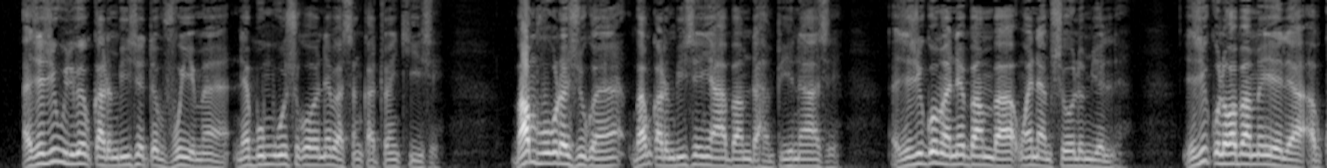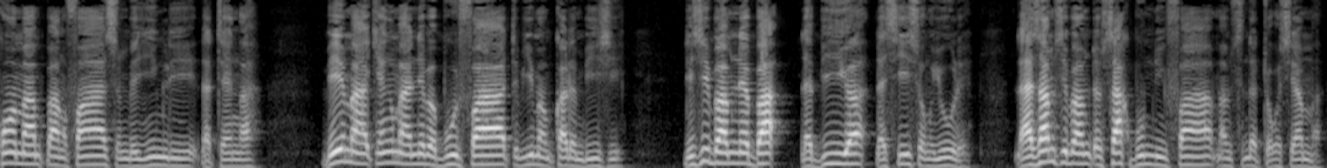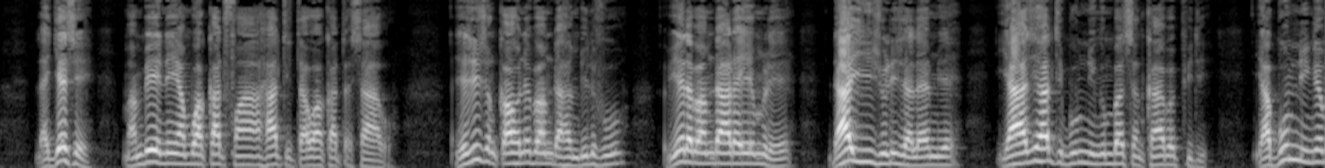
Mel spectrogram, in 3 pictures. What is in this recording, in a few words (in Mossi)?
Mossi Moore; Départ de Jésus au ciel; The Great Commission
